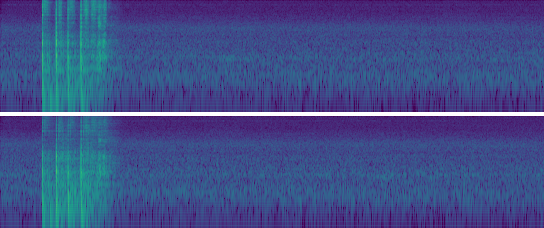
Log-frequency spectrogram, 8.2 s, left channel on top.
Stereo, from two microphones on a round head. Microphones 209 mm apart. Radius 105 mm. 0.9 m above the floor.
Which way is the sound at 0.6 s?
75° left (ahead or behind).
